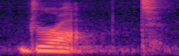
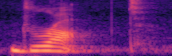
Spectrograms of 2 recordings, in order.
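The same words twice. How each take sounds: The two takes are said the same way.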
